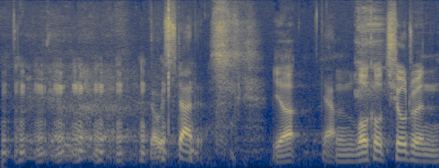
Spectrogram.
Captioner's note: laugh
